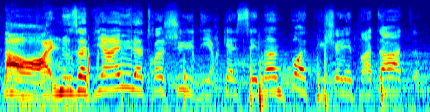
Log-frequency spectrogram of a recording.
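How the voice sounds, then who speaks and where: A woman's voice: a little high, fairly even intonation, normal speed, creaky, over music. A woman voicing a mean, middle-aged café owner in a French cartoon, scolding and sneering with sarcasm.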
